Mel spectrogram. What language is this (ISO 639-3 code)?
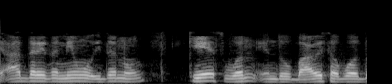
kan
